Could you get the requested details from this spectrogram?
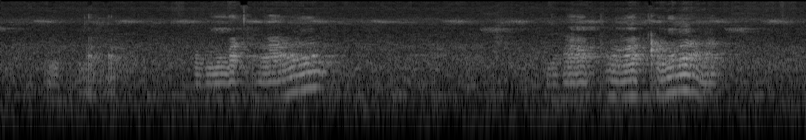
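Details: Ringneck parakeet mimicking speech in two soft, harmonic phrases, each ending in a rising inflection, separated by a quiet pause.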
